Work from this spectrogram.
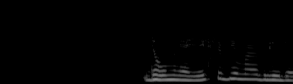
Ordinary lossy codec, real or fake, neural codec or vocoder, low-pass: MP3, 32 kbps; fake; codec, 44.1 kHz, 3.4 kbps, Pupu-Codec; 3.6 kHz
